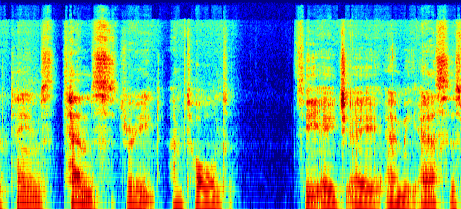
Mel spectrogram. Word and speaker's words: Thames: at 26 upper Thames 10th Street I'm told t-h-a-m-e-s is pronounced Thames South work Bridge London October uh August 23rd 1888 that's our current year 1888.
